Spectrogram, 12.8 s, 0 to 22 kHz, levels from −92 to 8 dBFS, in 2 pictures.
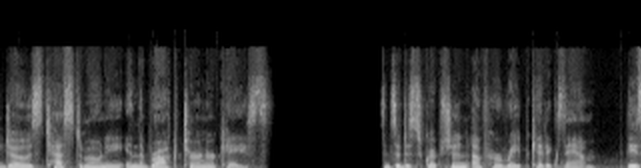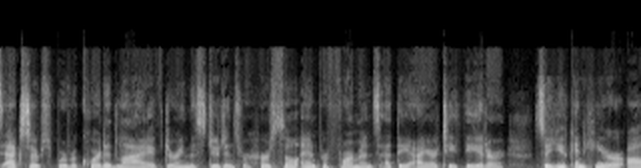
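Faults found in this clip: Long network dropout, likely cause, 2.63 to 3.85 s: about 1.1 s of silence filling a 1.19 s gap, roughly 1 s of speech never played. Receiver concealment gives way to silence. Resumes later, with around 150 ms delay shift.

Jitter buffer speed-up, 3.96 to 5.86 s at 106% speed, sounding hurried, and 6.30 to 7.52 s at 104%: pitch unchanged. Buffer held more audio than its target; receiver trimmed short pitch-period pieces repeatedly, roughly 100 ms and 50 ms removed.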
